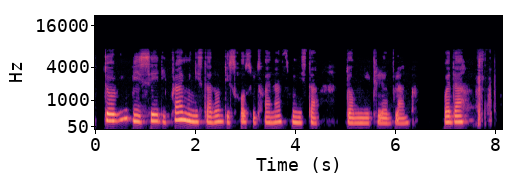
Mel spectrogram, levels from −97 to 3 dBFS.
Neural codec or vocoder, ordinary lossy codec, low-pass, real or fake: none; none; none; real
